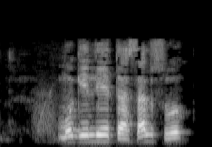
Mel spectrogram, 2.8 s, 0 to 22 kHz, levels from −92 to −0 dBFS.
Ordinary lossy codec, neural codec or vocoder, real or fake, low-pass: MP3, 32 kbps; none; real; 7.2 kHz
